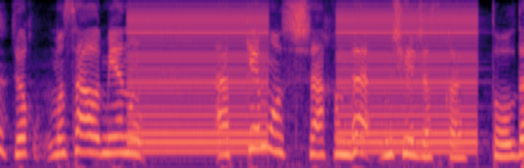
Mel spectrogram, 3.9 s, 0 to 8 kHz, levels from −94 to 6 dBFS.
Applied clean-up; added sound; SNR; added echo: none; Alarm; 4 dB; none.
